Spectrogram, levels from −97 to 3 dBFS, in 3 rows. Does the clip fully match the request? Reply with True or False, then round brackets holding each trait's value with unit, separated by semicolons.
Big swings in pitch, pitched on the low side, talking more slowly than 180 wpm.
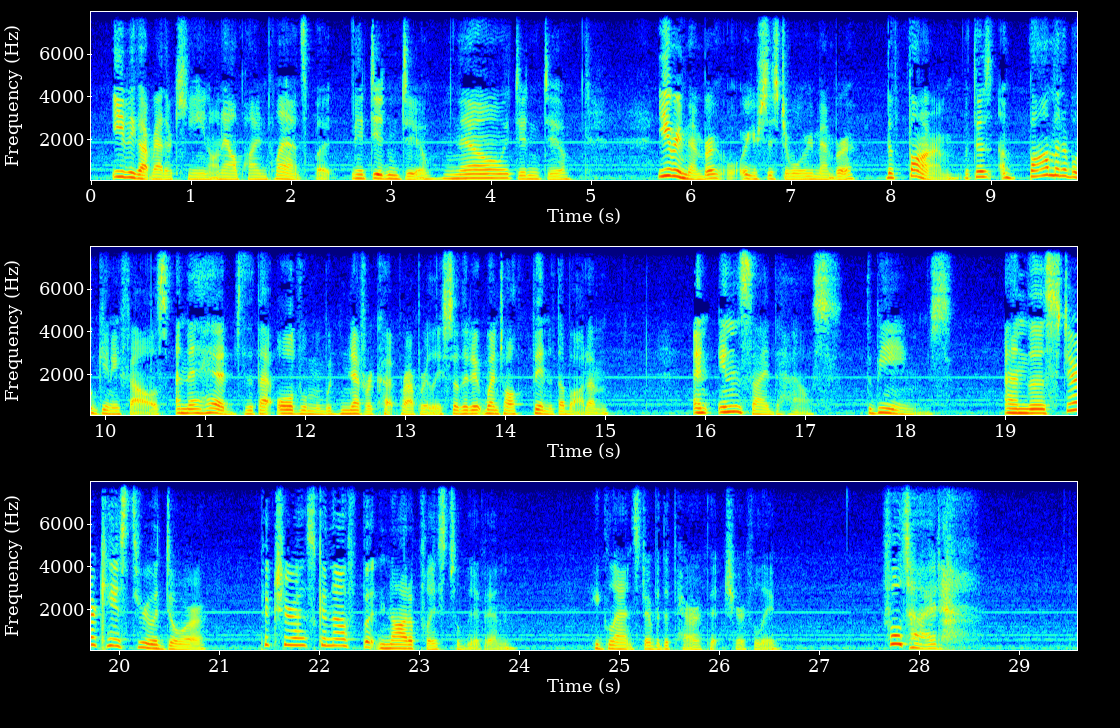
False (5.8 semitones; 175 Hz; 160 wpm)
